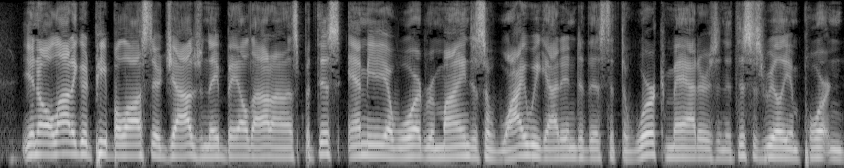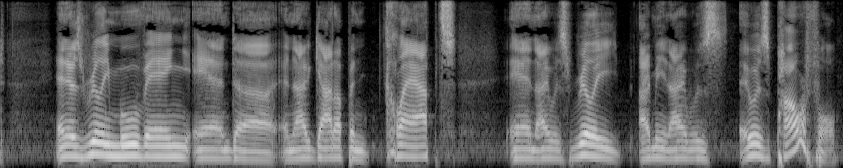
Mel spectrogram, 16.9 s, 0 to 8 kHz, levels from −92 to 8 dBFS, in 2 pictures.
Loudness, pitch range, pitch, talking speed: -18 LUFS, 120-145 Hz, 130 Hz, 220 wpm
